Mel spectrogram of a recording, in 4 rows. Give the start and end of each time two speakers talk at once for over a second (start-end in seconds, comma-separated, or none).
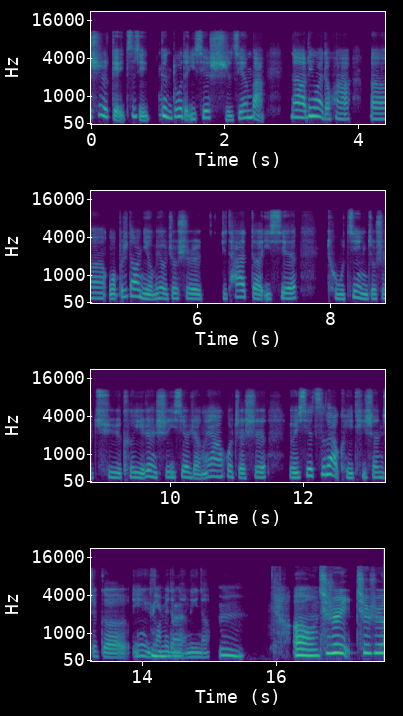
none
